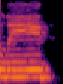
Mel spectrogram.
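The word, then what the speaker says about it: lede: I have a news Outlet called the new lead please encourage people to go look at the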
